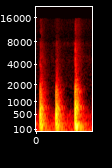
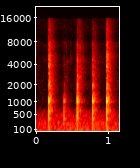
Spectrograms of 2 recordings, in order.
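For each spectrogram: First: Three short, dull knocks with a warm low-mid thud and almost no ring: plain wood. Second: Five quick knocks with a clicky mid pitch and almost no ring: a plastic rifle stock, not wood.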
